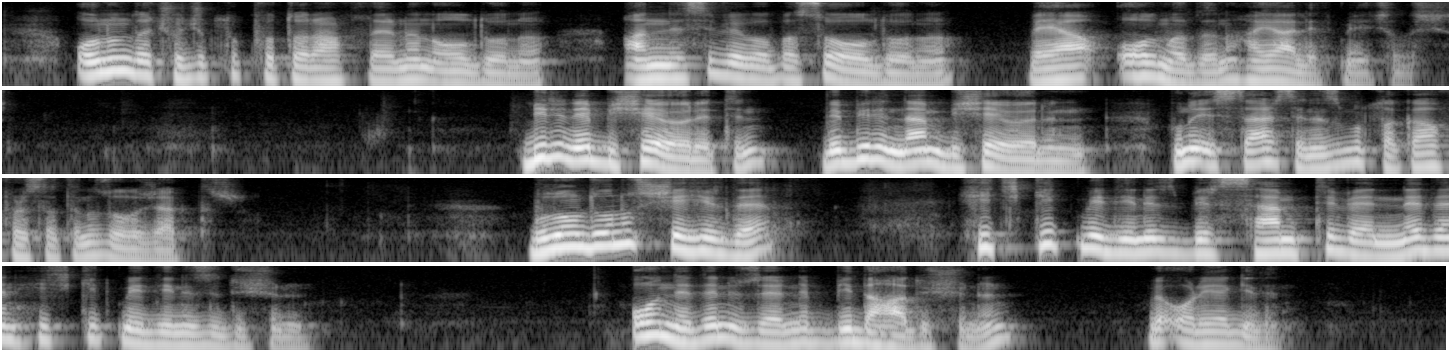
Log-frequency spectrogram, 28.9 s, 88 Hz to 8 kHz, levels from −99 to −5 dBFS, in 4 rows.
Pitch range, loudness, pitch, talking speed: 110-160 Hz, -22 LUFS, 135 Hz, 100 wpm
